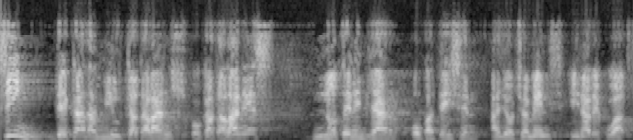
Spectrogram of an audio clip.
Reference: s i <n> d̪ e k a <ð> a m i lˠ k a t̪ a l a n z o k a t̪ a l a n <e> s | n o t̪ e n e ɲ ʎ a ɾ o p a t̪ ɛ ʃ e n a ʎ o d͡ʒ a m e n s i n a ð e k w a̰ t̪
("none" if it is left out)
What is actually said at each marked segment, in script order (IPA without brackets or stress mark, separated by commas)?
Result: ŋ, ð, e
